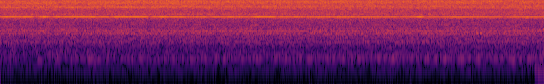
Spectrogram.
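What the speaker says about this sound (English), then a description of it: "I'll drill the bottom hole." A steady, loud motor whine from a power drill cutting through two layers of plastic and a lens on a Stormtrooper helmet, continuous without pause and heard alone.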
